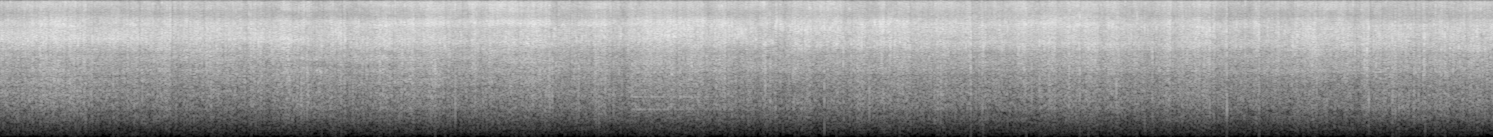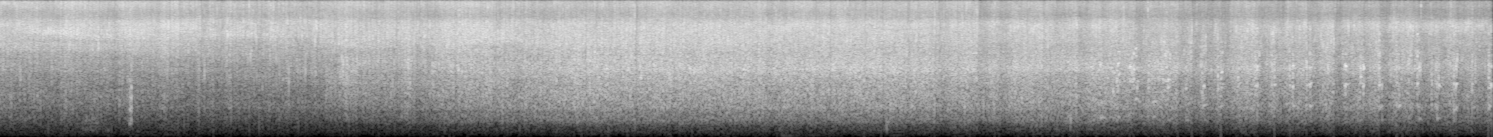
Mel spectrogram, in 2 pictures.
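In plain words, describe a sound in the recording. Meat sizzles steadily in a hot pan.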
